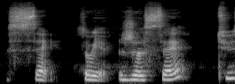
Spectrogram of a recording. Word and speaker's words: sais: For the singular one, we are going to have the stem S-A-I, pronounced c'est.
